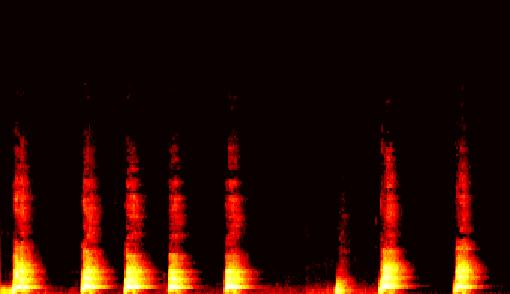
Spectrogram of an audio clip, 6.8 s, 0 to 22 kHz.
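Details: A 15-week-old Border Collie pup reacting to animals on TV with a fast burst of sharp barks, several close together, one softer bark, then two more, some with a slight growly undertone.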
